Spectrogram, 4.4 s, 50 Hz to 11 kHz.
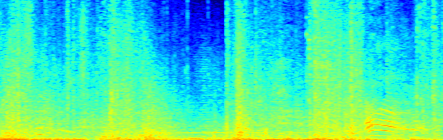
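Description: Dense volleys of gunfire in the Red Dead Redemption 2 video game, loud overlapping shots and booms crackling continuously, with a voice shouting briefly near the end.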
